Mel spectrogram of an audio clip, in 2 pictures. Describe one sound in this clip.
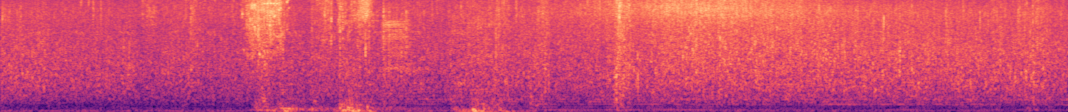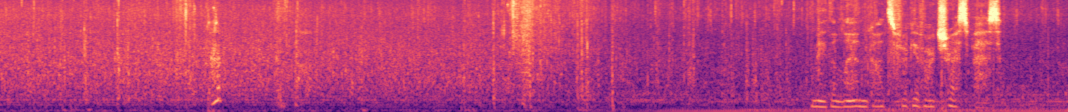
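A shallow stream trickles and babbles nearby.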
